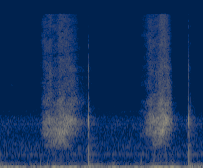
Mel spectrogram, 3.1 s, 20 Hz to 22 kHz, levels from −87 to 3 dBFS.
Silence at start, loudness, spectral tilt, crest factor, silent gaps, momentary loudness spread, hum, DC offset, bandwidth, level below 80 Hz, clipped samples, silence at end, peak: 0 s; -42 LUFS; -2 dB/octave; 18 dB; none; 22 LU; none; under 0.1%; 16.5 kHz; -52 dBFS; under 0.1%; 0 s; -22 dBFS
